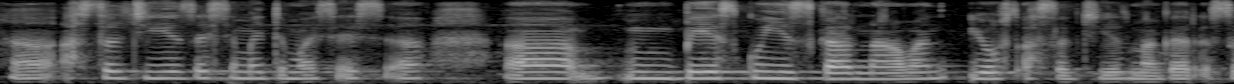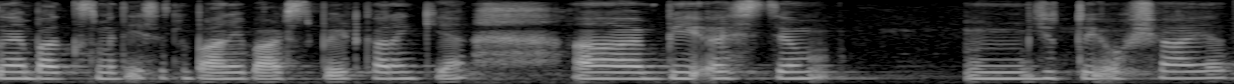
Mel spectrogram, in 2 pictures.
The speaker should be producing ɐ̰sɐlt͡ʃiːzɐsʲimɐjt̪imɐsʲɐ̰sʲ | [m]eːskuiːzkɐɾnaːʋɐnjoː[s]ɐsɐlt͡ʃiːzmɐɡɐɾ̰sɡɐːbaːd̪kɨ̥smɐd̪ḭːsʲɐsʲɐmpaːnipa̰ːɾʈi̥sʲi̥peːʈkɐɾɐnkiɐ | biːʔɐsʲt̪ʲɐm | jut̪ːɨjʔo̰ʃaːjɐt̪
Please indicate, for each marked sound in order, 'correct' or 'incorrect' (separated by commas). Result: incorrect, correct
